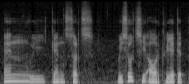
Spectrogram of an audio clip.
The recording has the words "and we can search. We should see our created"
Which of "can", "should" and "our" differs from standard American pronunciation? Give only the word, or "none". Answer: should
